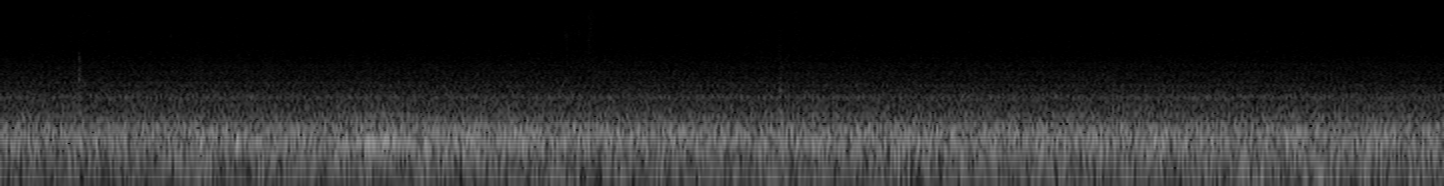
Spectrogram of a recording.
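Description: Steady in-cabin noise of a car driving slowly: a low, even hum of engine and tyres on the road.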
